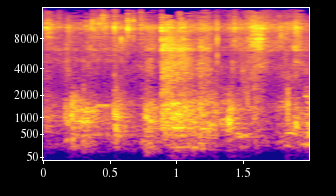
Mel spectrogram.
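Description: A close-range physical struggle picked up by a body-worn camera: clothing brushing against the microphone, scuffing and irregular knocks, with strained voices mixed in.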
